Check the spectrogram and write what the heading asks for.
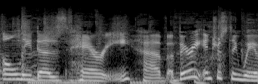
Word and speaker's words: HXRY: H-X-R-Y. – Remember that, H-X-R-Y. – Which is pronounced Harry.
